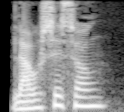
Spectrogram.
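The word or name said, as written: lavsæson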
